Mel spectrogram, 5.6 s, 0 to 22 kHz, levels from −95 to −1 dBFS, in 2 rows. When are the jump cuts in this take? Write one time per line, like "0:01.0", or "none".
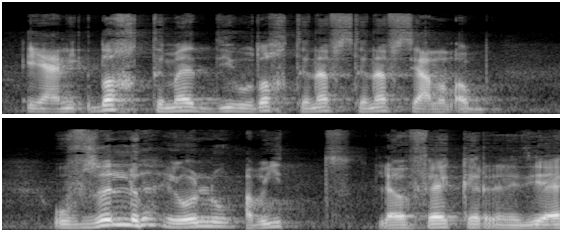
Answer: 0:01.7
0:03.5
0:04.0
0:04.6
